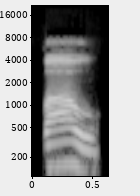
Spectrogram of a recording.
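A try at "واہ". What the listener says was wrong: वाह वाह वाह, ओ नहीं है। ओ की साउंड क्यों आएगी? तो ये है व के बाद अलिफ वाह, और बाद में ह, वाह। जैसे हम बोलते हैं ना वाह, तो ये वही वाह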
